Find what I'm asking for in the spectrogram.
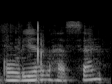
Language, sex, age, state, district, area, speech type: Odia, female, 45-60, Odisha, Koraput, urban, spontaneous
